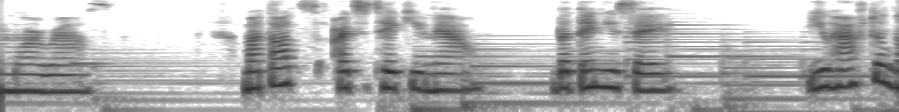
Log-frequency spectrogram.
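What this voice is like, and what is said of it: Usual voice. Nothing is said of it.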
